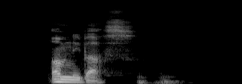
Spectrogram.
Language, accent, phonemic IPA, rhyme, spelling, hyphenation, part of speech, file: English, Australia, /ˈɒmnɪbəs/, -ɪbəs, omnibus, om‧ni‧bus, noun / adjective / verb, En-au-omnibus.ogg
- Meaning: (noun) 1. A bus (vehicle for transporting large numbers of people along roads) 2. An anthology of previously released material linked together by theme or author, especially in book form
